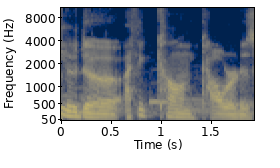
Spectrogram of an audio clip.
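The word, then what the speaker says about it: Cowherd: I was listening to the I think Colin coward is how you say his name I was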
